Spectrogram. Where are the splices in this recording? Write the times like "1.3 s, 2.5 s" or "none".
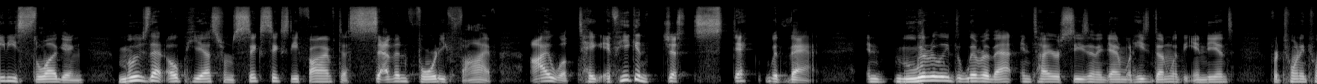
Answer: none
